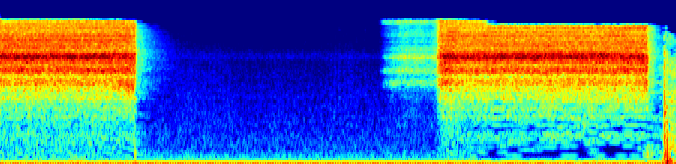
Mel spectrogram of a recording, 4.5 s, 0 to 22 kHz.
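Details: Metcal desoldering gun with STDC 804 tip removing plated through-hole flat leads of a 16-pin DIP: two sharp, even hissing bursts of suction with quiet between them; the gun is pulling vacuum normally.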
